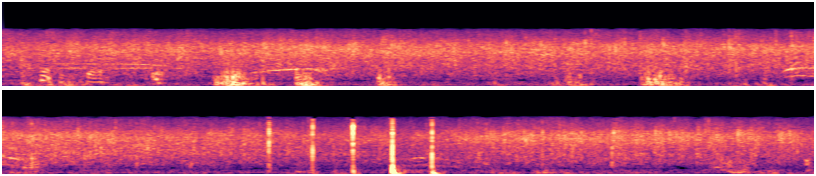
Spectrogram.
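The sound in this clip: At a church service, an audience applauds to welcome a speaker to the stage: dense, sustained clapping runs throughout, with voices mixed in and a few sharp, isolated claps standing out near the end.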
